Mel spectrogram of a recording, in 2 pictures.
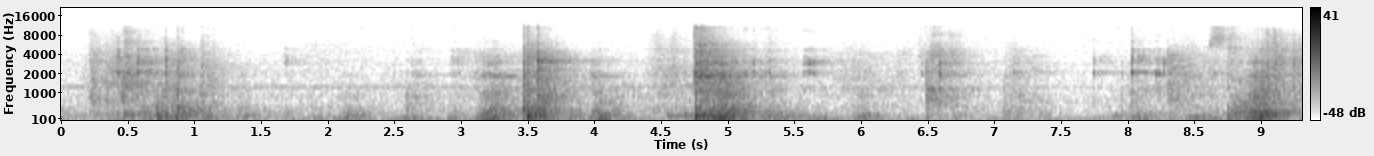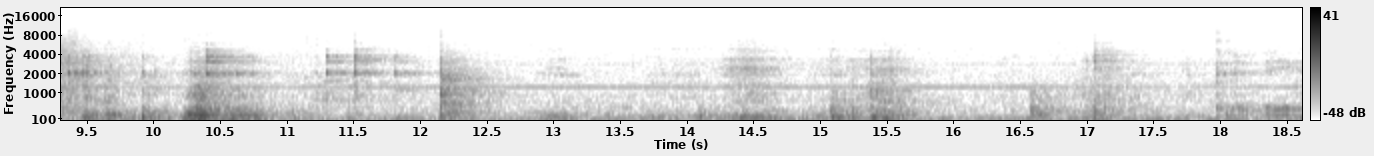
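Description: Walking stick and roofing slate clattering, knocking and scraping against each other and the wooden floor as the slate is worked onto the stick's tip. The knocks come irregularly, loudest twice a few seconds in, and smaller ones continue later.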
